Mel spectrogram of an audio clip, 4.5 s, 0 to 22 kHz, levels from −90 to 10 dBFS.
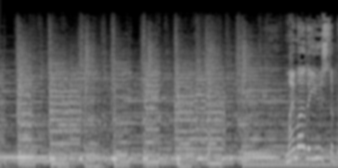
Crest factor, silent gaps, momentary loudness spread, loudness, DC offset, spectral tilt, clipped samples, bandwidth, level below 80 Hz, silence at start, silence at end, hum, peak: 18 dB; none; 6 LU; -19 LUFS; under 0.1%; -3.5 dB/octave; under 0.1%; 16 kHz; -36 dBFS; 0 s; 0 s; none; -2 dBFS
